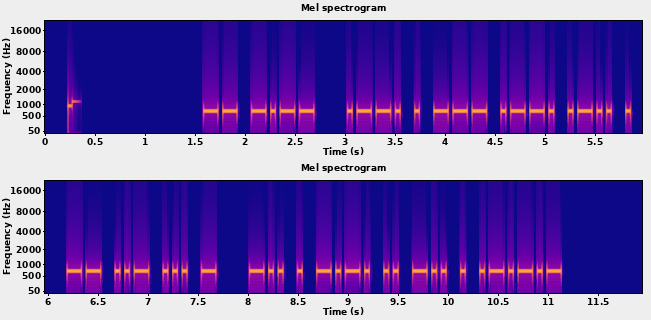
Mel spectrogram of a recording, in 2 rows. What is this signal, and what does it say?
Morse code, heard as a keyed tone, about 25 wpm, 700 Hz. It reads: MY PEOPLE MUST DECIDE.
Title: Sentences from Top 1000 Words - Review Part 3 - 25wpm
